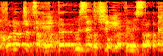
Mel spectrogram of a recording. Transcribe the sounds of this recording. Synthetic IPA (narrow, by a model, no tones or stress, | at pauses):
χolijo̞t̪ʃet͡slaχbat̪et̪misʁad̪aʃoʁlavimisʁad̪aχ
